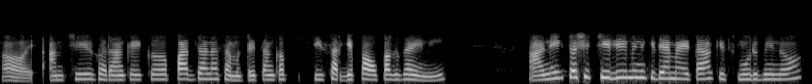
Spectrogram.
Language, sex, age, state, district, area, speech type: Goan Konkani, female, 30-45, Goa, Canacona, rural, conversation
